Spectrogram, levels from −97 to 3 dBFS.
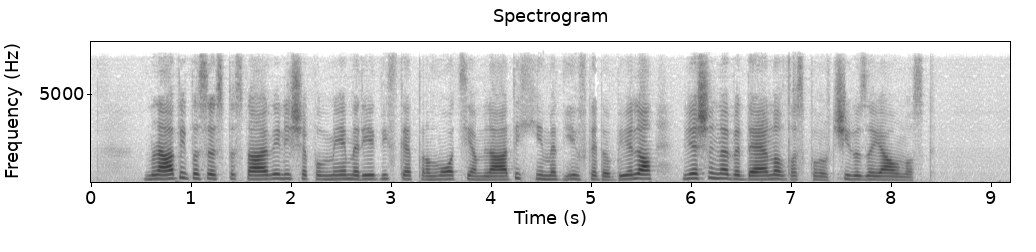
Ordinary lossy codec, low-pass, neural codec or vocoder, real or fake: AAC, 48 kbps; 7.2 kHz; codec, 16 kHz, 0.5 kbps, FunCodec, trained on LibriTTS, 25 frames a second; fake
